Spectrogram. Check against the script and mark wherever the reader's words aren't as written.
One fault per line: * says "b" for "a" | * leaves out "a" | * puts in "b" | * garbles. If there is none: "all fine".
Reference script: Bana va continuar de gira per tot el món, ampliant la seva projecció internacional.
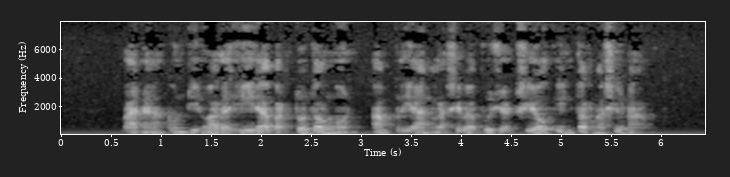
* leaves out "va"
